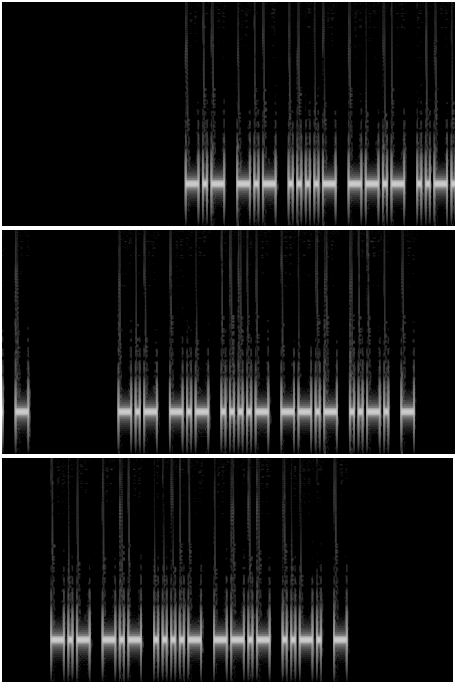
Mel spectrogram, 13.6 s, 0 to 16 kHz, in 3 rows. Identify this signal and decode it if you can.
Morse code, heard as a keyed tone, about 27 wpm, 700 Hz. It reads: KK4QFT KK4QFT KK4QFT
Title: USA Call Signs - 6 Characters - Repeated 3x - 28wpm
